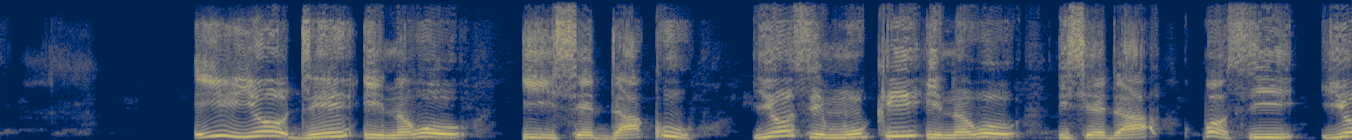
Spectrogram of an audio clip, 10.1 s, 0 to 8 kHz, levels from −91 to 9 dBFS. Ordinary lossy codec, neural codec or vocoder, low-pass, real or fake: Opus, 16 kbps; none; 7.2 kHz; real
